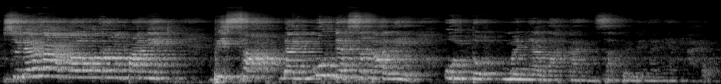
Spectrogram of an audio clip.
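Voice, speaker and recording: Woman preacher, middle-aged, emphatic sing-song sermon; high voice, distant mic, big echo. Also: unhurried, a little hiss or hum. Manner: emphatic, rising into sung phrases and shouts. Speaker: preacher, pastor's wife. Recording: echoey room, from a distance.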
